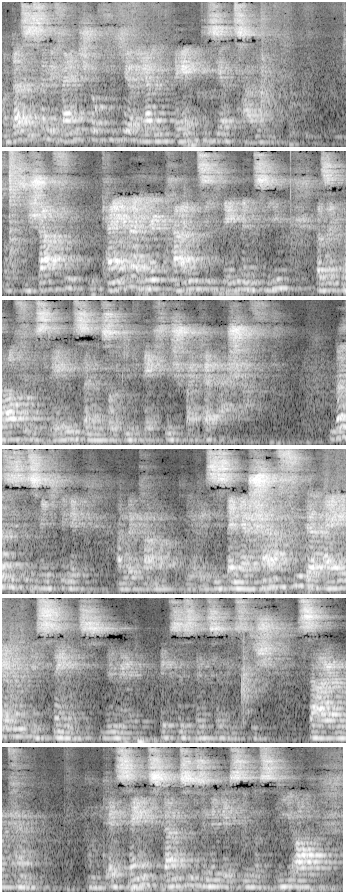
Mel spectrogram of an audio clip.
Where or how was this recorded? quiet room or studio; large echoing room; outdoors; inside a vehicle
large echoing room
